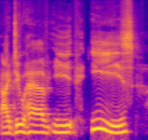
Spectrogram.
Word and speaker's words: Ys: During the cast, you kept pronouncing it with a yee as in yeehaw, and it's more of an ease as in ease of use.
